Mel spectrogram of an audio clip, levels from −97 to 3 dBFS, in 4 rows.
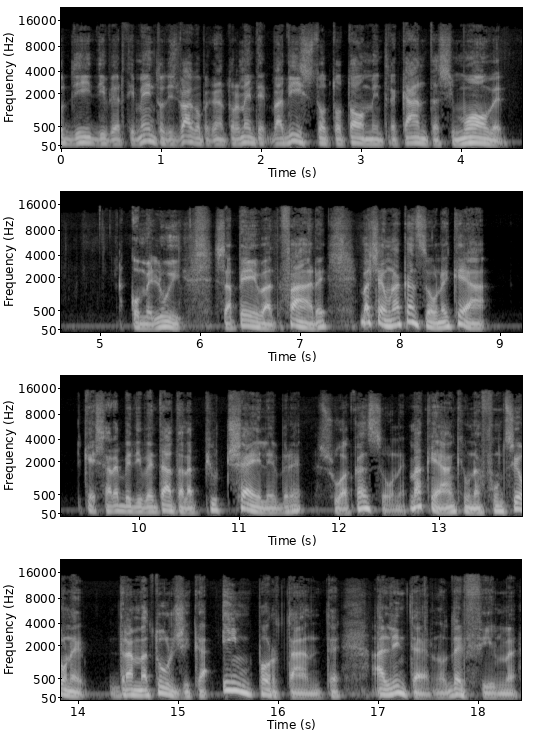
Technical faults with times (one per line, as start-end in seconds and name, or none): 0.05-0.74 automatic gain falling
